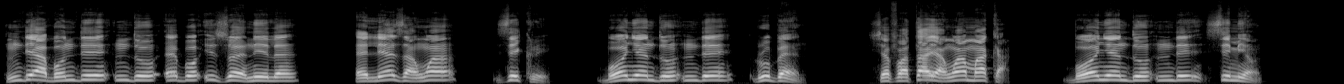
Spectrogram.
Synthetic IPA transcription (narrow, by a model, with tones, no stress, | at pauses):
n̩˦dɪ˦a˨bʊ˨n̩˦dɪ˦n̩˦dʊ˦e˦bo˦ʔi˦zre˦˨lniː˦le˦ | e˨li˨e˦za˨ŋʷa˦ | zi˦kɾḭ˨ | bʊ˨o˦ɲe˦n̩˦dʊ˦n̩˦dɪ˦ | ɾu˦bḛ˨n̩˨ | ʃe˨fa˨ta˦ja˨ŋʷa˦ma˦ka̰˨ | bʊ˨o˦ɲe˦n̩˦dʊ˦n̩˦dɪ˦si˦mi˨ɔ̰˨n̩˨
